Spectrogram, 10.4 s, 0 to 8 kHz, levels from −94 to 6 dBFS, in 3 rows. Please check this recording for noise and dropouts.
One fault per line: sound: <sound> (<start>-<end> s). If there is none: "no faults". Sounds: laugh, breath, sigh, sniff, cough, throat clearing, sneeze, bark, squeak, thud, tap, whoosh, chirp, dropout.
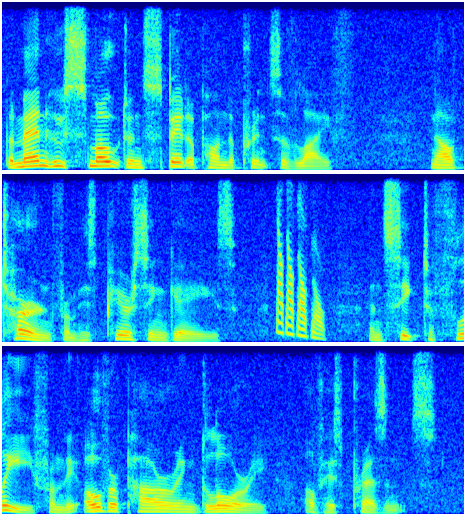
sound: chirp (5.5-5.9 s)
